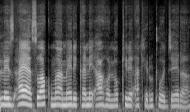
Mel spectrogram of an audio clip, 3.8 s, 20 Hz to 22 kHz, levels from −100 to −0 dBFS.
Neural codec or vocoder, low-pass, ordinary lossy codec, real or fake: codec, 44.1 kHz, 3.4 kbps, Pupu-Codec; none; none; fake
